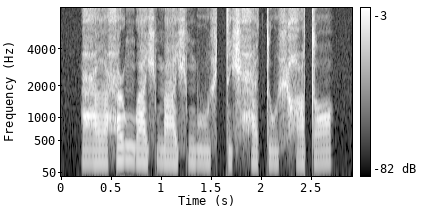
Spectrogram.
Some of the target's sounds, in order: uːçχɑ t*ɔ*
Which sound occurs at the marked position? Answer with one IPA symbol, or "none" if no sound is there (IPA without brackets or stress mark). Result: ɔ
